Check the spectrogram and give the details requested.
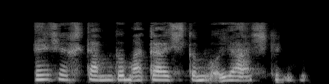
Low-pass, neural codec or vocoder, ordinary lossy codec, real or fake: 7.2 kHz; codec, 16 kHz in and 24 kHz out, 0.6 kbps, FireRedTTS-2 codec; MP3, 32 kbps; fake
